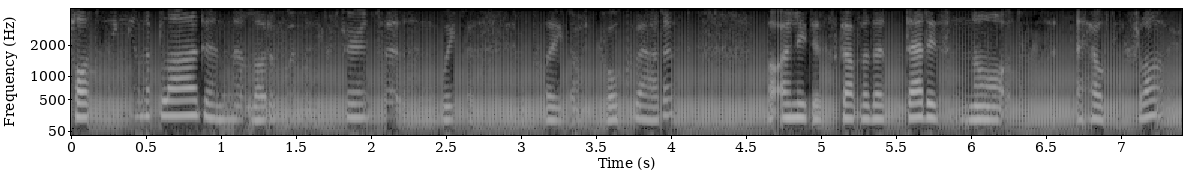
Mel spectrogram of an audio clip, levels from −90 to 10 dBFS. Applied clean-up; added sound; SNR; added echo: neural separator model SepFormer WHAM!.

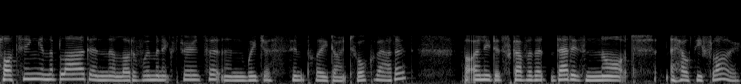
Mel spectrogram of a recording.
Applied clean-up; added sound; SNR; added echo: none; none; none; none.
